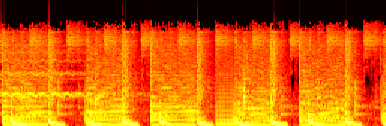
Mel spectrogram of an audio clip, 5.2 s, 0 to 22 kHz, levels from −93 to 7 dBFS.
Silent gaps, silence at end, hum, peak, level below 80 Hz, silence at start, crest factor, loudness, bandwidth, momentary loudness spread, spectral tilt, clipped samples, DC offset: none; 0 s; none; 0 dBFS; -14 dBFS; 0 s; 10 dB; -11 LUFS; 11 kHz; 3 LU; -5 dB/octave; under 0.1%; under 0.1%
